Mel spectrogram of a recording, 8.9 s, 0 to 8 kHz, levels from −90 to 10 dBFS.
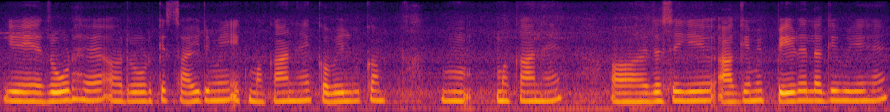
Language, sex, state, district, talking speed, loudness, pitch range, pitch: Hindi, female, Maharashtra, Gondia, 160 wpm, -16 LUFS, 200-215 Hz, 210 Hz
